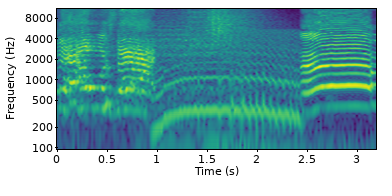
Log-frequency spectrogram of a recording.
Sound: slow motion scream

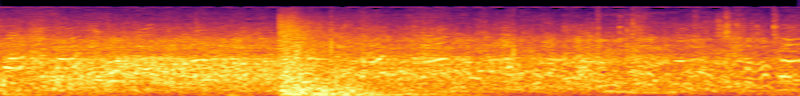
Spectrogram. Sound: slams door

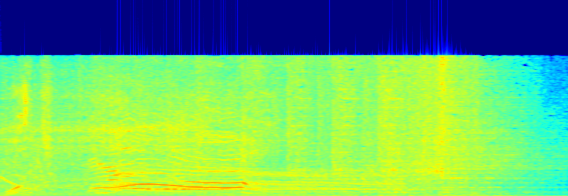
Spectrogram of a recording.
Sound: yelling

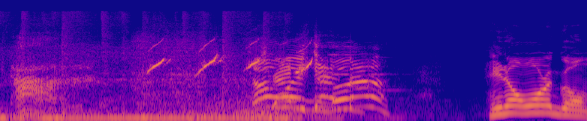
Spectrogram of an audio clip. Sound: whistling, yelling

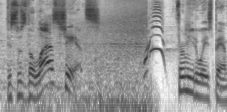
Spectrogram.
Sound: screams

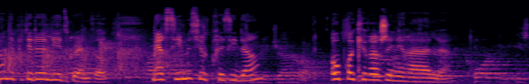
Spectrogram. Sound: applause

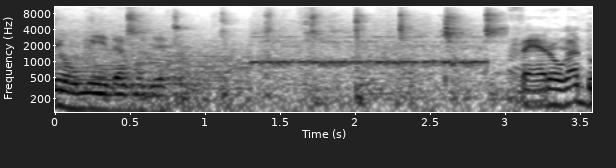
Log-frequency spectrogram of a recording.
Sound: disappointed parent noises

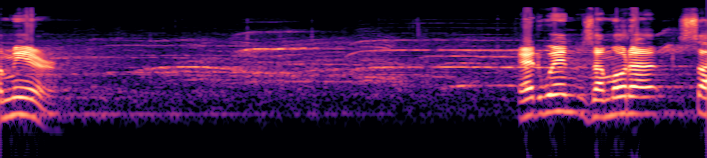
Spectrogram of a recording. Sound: audience applauding

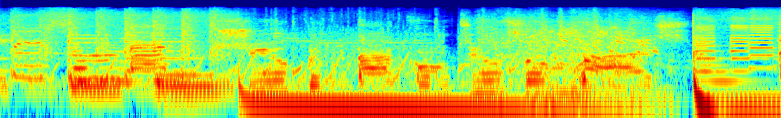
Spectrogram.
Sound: distorted

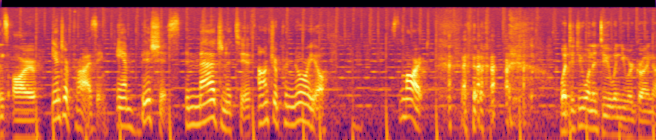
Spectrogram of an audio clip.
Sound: laughs

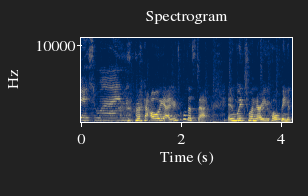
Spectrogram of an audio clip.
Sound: laughing

